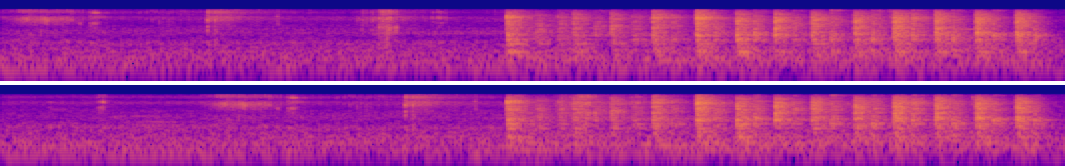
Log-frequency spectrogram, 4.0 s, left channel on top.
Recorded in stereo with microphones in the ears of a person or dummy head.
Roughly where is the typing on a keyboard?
Centre.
